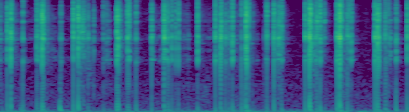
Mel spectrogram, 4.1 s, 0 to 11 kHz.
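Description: A small aluminum iced-coffee bottle, held in one hand, is tapped with long nails along its body and cap in a quick, uneven run of about two dozen sharp clicks. The taps give a bright, dry rattle centered near 3.4 kHz, with almost no low end, and each one dies away almost at once.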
